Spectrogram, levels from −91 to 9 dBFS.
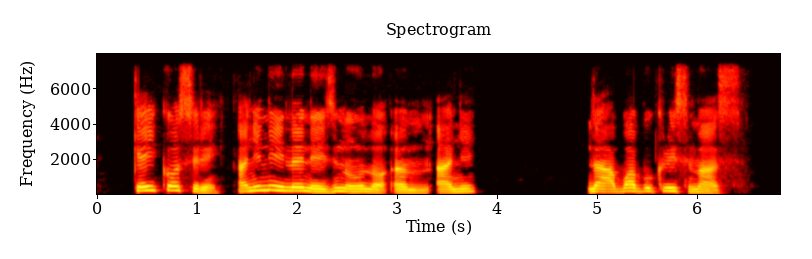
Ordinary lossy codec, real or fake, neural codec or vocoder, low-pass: none; real; none; 7.2 kHz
